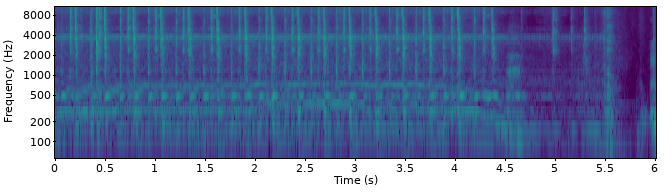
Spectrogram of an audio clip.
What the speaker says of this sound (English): We're going to top stitch this, okay?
